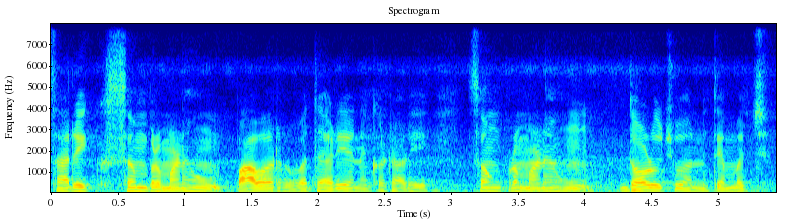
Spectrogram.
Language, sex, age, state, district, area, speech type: Gujarati, male, 18-30, Gujarat, Ahmedabad, urban, spontaneous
